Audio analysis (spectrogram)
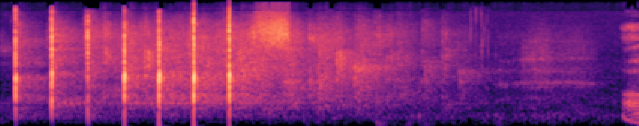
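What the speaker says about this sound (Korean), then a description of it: "박수 한번 하시죠." Church congregation clapping in unison, seven sharp, evenly spaced claps in quick rhythm, followed by a brief fading patter and room murmur.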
